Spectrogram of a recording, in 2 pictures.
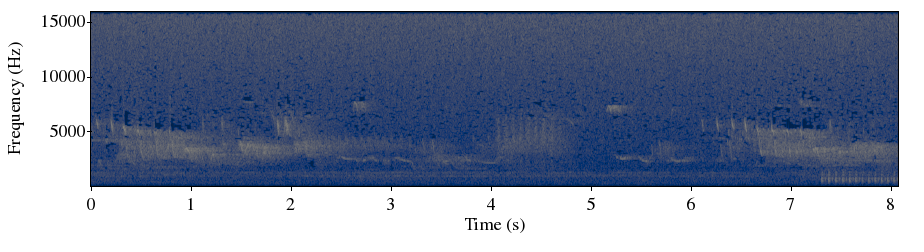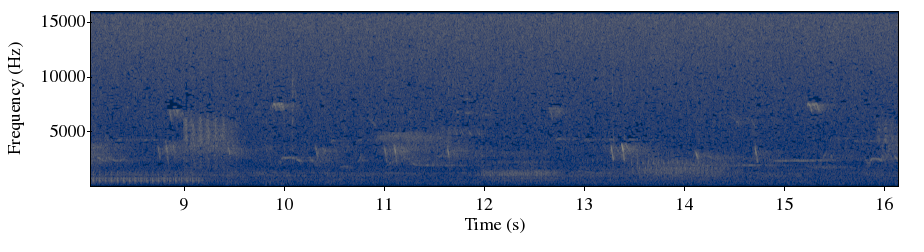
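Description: Faint birdsong: many short chirps and trills scattered throughout. A low buzzy rasp about seven seconds in lasts about two seconds and is the loudest sound.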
